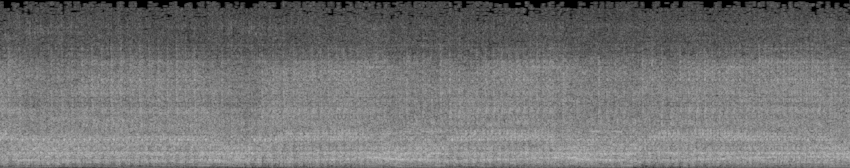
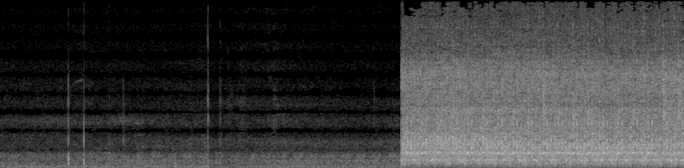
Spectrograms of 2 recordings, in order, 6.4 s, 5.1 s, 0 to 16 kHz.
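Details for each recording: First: Skoda, probably Fabia, with 1.4 16V petrol engine at idle: hard, rapid metallic knocking from piston slap in worn cylinders, before teardown and piston replacement. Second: Skoda (probably Fabia) with VW 1.4 16V petrol engine after swapping in used pistons to cure piston slap: a quiet start, then a loud, steady, even idle with no tapping; the knock, once present cold and warm and worse warm, is gone.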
